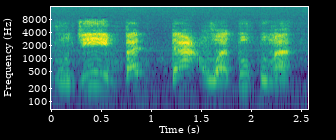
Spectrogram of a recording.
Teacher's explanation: Ujibat da'watukuma, mana badda, ta dengan dal, ta sukun, dal berbaris, maka dibaca dengan idgham. Di atas dal letakkan tanda sabdu, ujibat da'watukuma.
